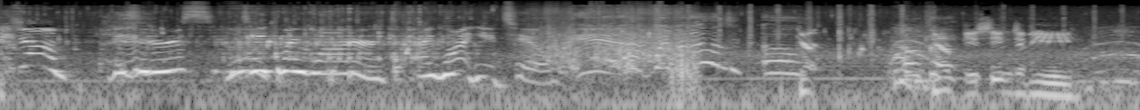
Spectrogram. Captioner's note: stutters in opposition; sound of Gerp splashing, turns into wet scampering footsteps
